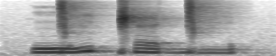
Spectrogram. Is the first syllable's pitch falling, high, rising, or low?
rising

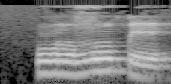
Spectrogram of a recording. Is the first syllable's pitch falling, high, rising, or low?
low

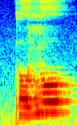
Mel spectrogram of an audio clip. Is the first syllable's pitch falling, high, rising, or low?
low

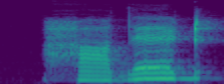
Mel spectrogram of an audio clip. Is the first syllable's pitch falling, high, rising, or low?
low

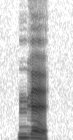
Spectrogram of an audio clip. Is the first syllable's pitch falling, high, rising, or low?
falling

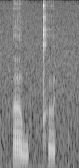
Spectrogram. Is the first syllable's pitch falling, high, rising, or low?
low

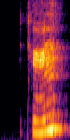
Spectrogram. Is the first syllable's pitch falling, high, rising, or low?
rising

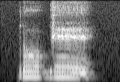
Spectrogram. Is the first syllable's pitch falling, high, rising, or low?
low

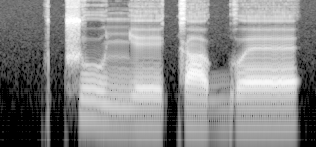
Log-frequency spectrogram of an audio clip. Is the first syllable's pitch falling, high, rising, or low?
falling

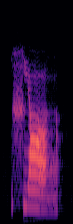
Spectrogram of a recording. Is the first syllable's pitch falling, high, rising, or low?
low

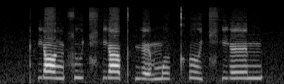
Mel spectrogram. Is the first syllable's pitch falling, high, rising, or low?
falling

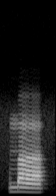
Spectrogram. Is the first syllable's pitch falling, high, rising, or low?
low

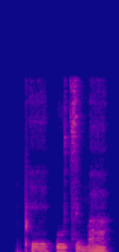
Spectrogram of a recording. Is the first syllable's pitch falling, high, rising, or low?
low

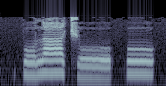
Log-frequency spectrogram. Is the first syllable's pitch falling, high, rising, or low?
low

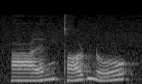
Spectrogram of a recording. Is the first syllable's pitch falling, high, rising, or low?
rising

